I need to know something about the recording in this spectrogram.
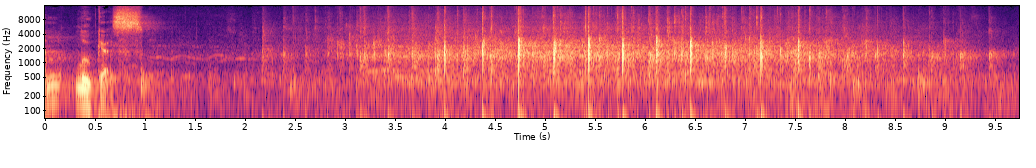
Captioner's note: applause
